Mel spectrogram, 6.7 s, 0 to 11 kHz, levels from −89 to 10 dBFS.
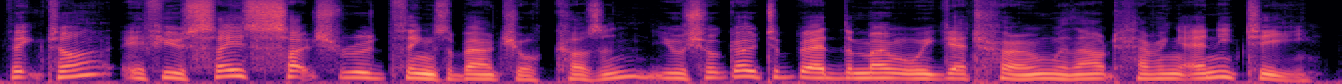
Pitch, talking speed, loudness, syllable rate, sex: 155 Hz, 215 wpm, -18 LUFS, 4.8 syllables/s, male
